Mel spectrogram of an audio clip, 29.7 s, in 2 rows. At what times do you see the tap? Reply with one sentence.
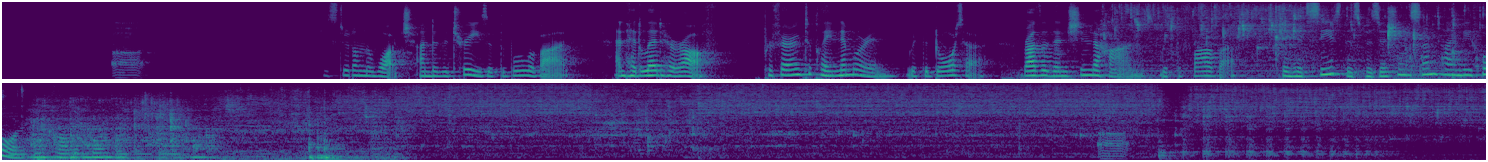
You can hear the tap from 10.8 to 29.6 s.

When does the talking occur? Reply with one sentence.
You can hear the talking from 3.2 to 16.1 s.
